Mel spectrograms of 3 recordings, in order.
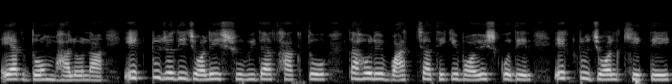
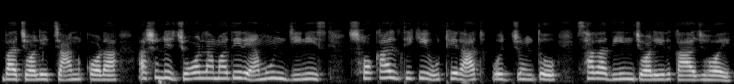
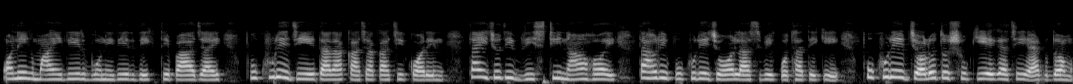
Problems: none marked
